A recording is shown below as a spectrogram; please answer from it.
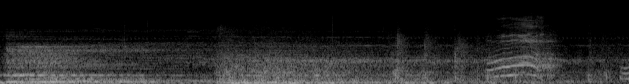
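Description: A sudden low rumble with a steady droning tone, a dramatic sound effect from a TV drama's soundtrack, fading slowly over several seconds. A short voice is heard near the end.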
